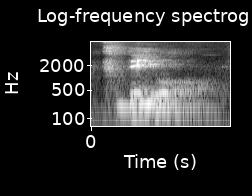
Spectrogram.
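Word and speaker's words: φθείρω: 근데 이 좀 발음을 히읗과 피읍이 좀 섞여 있습니다. 후데이로. 주로 이제 히읗 발음이 많이 나는데 후데이로.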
